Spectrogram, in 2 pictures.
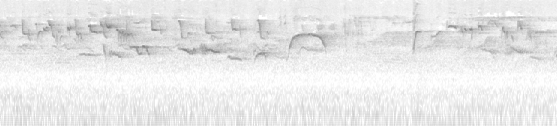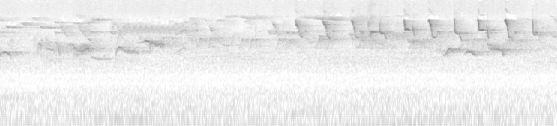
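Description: Faint birdsong: many short, high chirps and twitters from small birds, overlapping throughout.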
